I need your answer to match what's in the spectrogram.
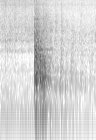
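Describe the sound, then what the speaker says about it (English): Flour is stirred into melted butter in a pan over low heat, a sudden burst of sizzling and scraping that fades quickly as the roux forms a paste. "So just keep stirring until it becomes a paste and you can't see any more flour."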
